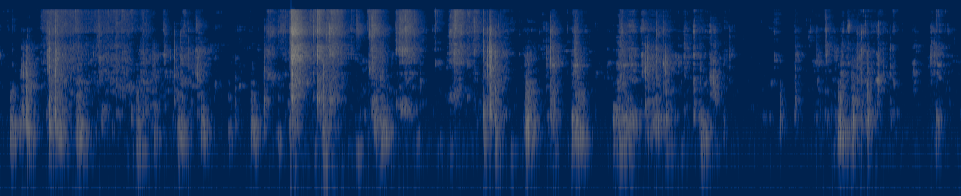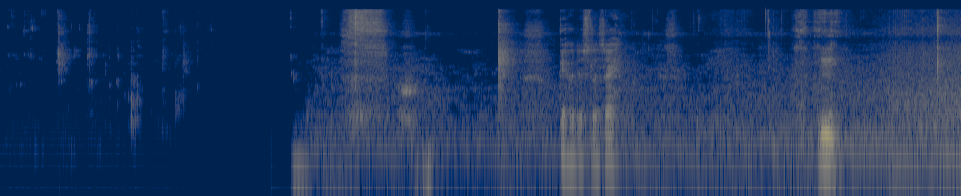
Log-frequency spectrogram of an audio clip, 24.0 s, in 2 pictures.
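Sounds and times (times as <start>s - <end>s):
person chewing with wet smacking: 0.0s - 14.7s.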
